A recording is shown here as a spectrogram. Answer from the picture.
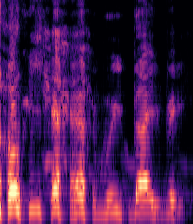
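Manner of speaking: high laughing mock British accent; bad British accent. Repeating the movie's bad British accent, high laughing mock British. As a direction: redo the awful British accent, cracking up. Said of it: "We're doing British accents".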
